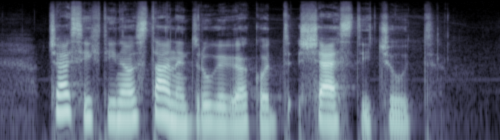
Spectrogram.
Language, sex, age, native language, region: Slovenian, female, 18-29, Slovenian, Savinja region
